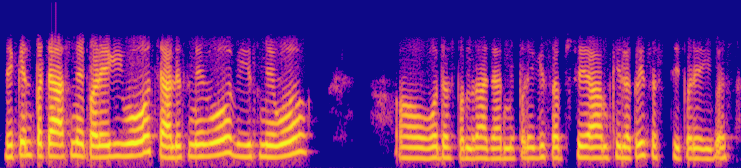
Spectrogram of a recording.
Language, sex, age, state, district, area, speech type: Hindi, female, 45-60, Uttar Pradesh, Hardoi, rural, conversation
